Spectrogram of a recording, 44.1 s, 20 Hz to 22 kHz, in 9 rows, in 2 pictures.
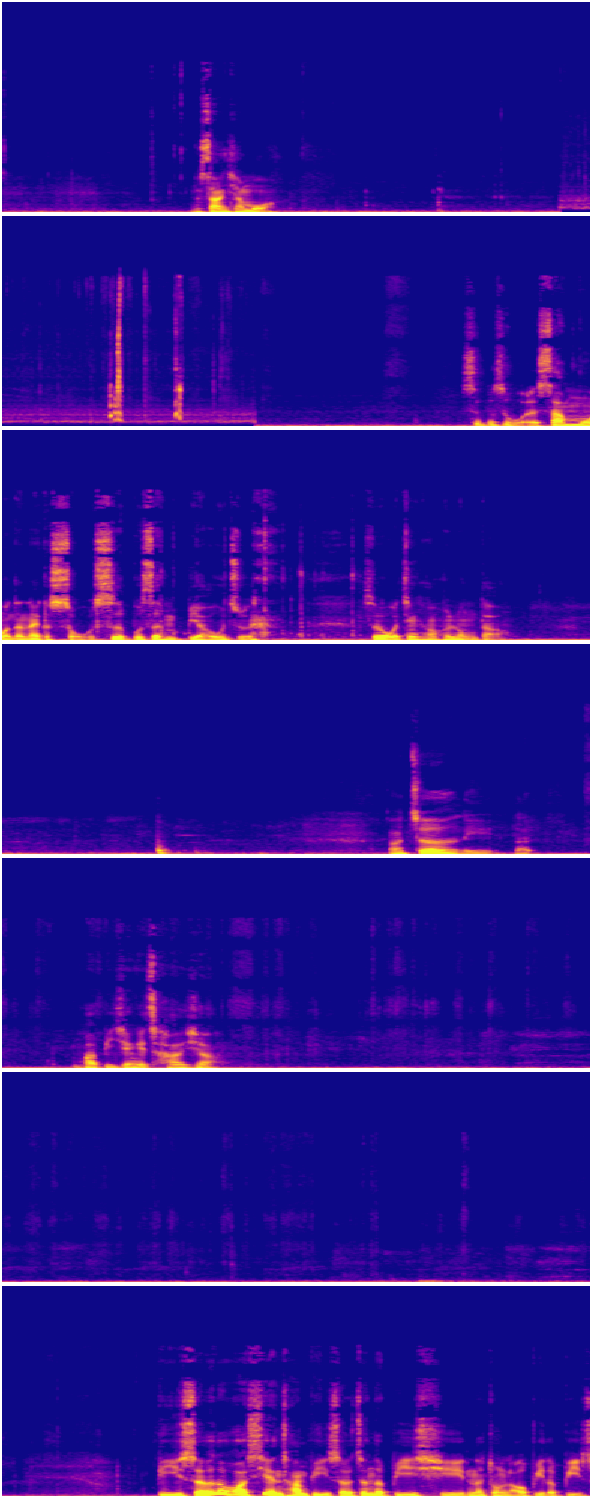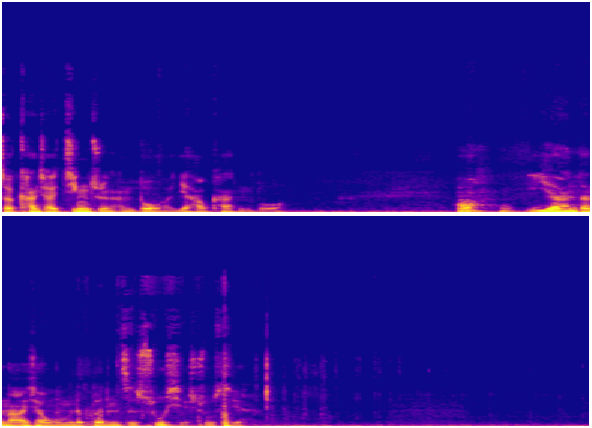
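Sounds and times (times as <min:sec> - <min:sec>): tissue rustling on pen nib: 0:19.2 - 0:30.6
steady low hum: 0:35.1 - 0:44.0
faint handling noise: 0:38.4 - 0:44.0.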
